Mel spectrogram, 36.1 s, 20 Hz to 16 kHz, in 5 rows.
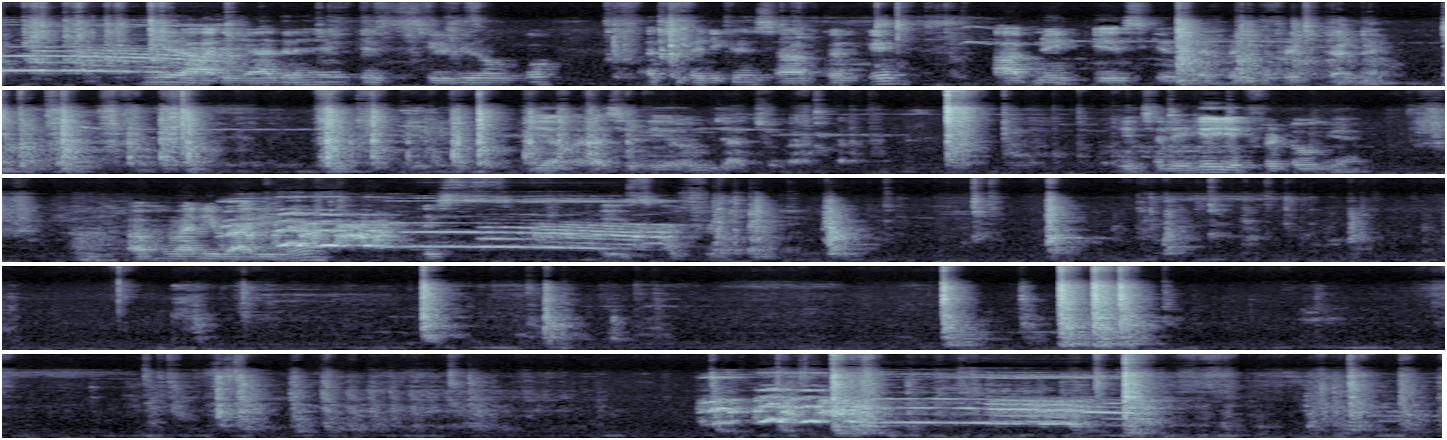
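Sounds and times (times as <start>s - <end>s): rooster crowing: 0.0s - 1.1s, 15.5s - 17.8s, 32.4s - 34.8s
computer case parts clicking: 17.8s - 25.2s, 26.2s - 27.7s, 29.4s - 32.0s.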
